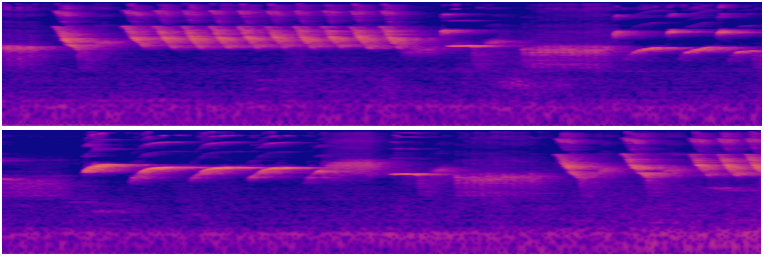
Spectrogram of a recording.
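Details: Vigorous canary song: a buzzy rapid roll, sharp chirps, then series of short swooping whistles repeated several times per second, with a steady low hum beneath.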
